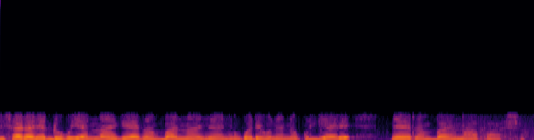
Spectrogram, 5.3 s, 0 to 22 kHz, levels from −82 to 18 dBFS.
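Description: From start to end, Opus voice compression in SILK mode narrows the speech to nothing above 4.3 kHz. It sounds muffled, hoarse and robotic, which suggests roughly 8 kbps.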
